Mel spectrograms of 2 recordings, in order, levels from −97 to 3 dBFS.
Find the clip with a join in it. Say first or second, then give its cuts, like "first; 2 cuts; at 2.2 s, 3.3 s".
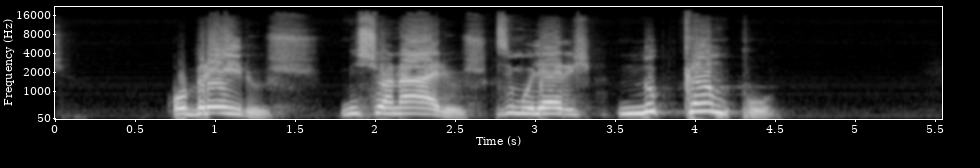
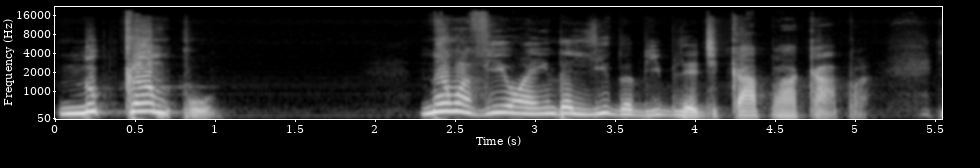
first; 1 cut; at 2.8 s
